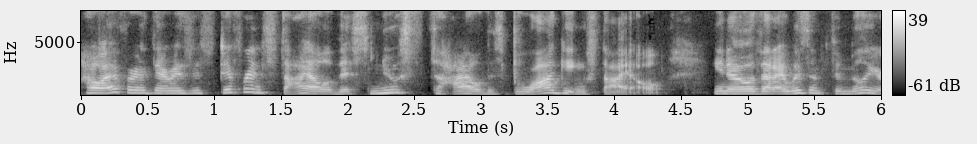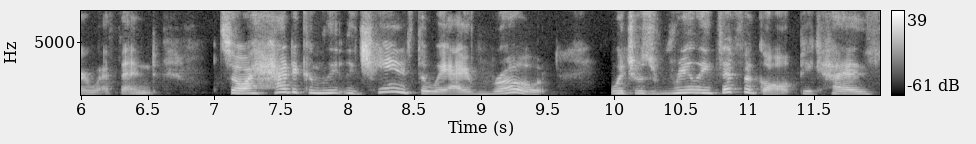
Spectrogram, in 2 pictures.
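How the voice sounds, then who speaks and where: Her voice fairly high and somewhat breathy, a woman talks at a moderate pace with lively intonation. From United States. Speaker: blogger. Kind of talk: interview.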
